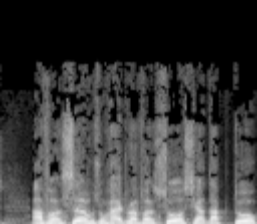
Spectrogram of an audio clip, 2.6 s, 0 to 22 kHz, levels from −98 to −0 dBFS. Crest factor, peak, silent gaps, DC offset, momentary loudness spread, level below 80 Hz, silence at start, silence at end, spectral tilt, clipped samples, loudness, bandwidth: 12 dB; 0 dBFS; none; under 0.1%; 3 LU; -40 dBFS; 0.35 s; 0 s; -6.5 dB/octave; under 0.1%; -12 LUFS; 15.5 kHz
